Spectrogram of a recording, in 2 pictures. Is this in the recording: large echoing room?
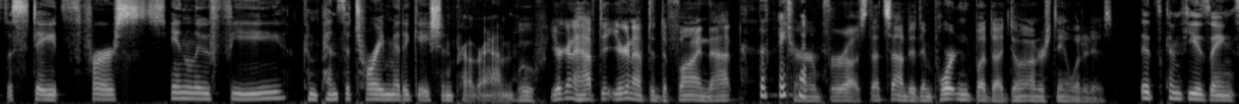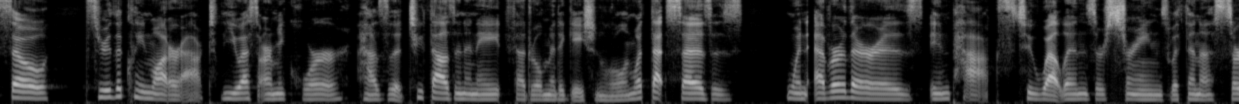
no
